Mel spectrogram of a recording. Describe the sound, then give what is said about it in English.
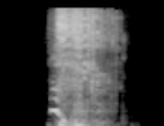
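A person imitates a horse with one breathy, snorting blow lasting under a second, a short falling voiced tone at its start, fairly loud and with no talking around it. “That was my horse impression.”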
